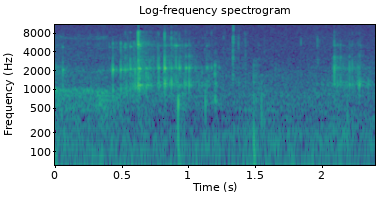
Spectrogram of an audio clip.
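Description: Faint mouth sounds of a person drinking an iced drink from a glass: quiet sips and swallows with a few small scattered clicks.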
